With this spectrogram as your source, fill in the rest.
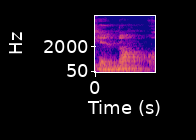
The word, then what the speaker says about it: knock: Now, the last one is silent K. See, when K is sitting just beginning of the word and after K, N is there. In that case, silent K is applicable.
